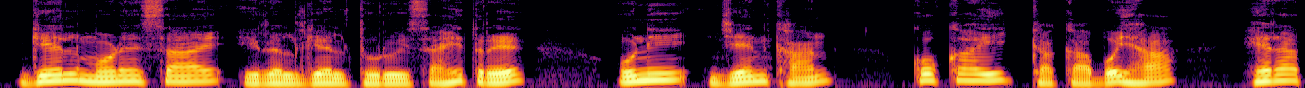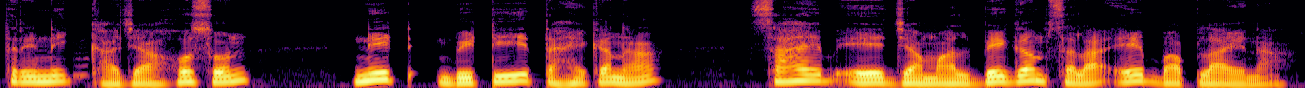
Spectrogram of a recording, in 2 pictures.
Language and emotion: Santali, neutral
